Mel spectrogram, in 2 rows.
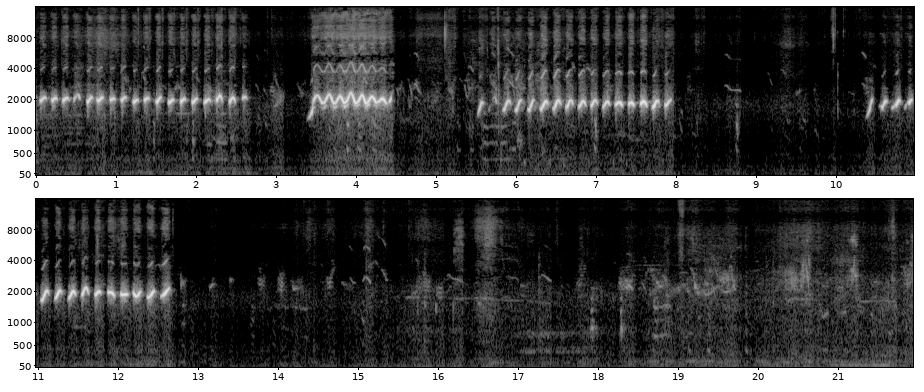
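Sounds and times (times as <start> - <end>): bird singing whistled trills: 3.4 - 4.6.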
